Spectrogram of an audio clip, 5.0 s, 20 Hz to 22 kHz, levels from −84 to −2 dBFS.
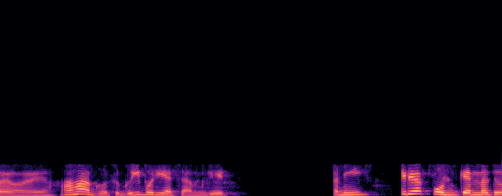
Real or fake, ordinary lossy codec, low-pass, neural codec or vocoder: fake; none; 3.6 kHz; codec, 24 kHz, 6 kbps, HILCodec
